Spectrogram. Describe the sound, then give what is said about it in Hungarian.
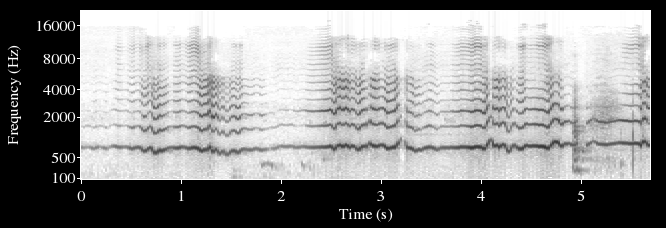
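A person imitates a mosquito with a continuous high, whining buzz that wavers in pitch, sustained and fairly loud for several seconds with only brief dips. “Amit én a legjobban szeretek, az a szúnyog, az szintén saját szabadalom.”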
